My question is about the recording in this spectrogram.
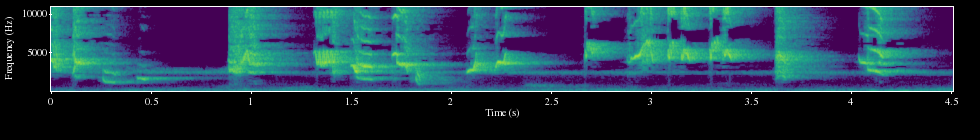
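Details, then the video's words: Oriental magpie-robin (kacer), a champion bird with a rich, varied repertoire, pours out loud, dense phrases. Bright high chirps and downslurred whistles follow one another almost without pause, with a thin constant tone underneath. "OCEHAN KACER TOP, GACOR DORRR ll JUARA FULL MATERI MEWAH 2021"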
